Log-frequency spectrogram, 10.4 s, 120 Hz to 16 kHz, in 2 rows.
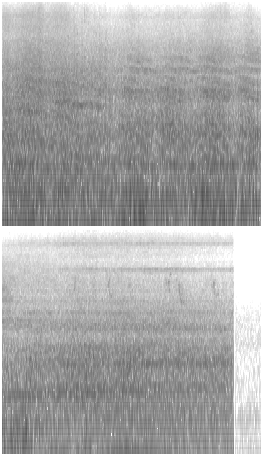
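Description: Caledonian Sleeper passenger train hauled by locomotive 66791 passing at Monifeith, a loud steady rumble with rattling wheels and clattering carriages for about ten seconds before it cuts off.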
